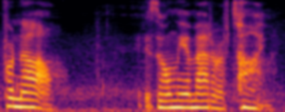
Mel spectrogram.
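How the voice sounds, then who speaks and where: A woman's voice: on the low side, expressive, moderate pace, slight background noise. Kitana, a regal warrior queen. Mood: resolute. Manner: soft, earnest, often hushed. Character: regal female warrior queen, proud but weary. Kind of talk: video game cutscene acting. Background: dramatic game score.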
